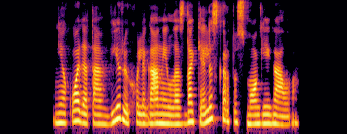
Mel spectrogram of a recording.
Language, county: Lithuanian, Telšiai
